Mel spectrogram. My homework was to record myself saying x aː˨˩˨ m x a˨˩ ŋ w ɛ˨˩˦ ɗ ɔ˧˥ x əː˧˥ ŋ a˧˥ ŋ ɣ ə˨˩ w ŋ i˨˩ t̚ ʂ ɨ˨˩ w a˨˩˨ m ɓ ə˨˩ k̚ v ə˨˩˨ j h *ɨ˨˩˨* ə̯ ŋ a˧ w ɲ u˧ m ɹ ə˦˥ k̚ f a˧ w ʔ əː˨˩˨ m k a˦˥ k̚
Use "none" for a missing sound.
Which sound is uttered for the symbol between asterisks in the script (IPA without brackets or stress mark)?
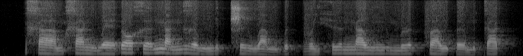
ɨ˧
